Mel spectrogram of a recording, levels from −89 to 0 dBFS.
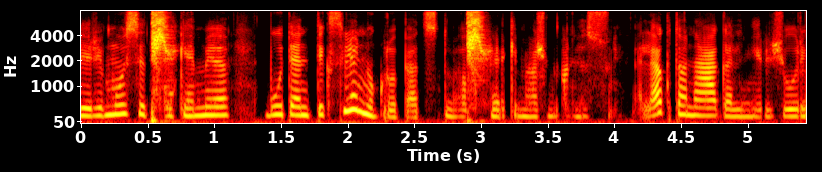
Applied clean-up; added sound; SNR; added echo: neural diffusion model UNIVERSE++.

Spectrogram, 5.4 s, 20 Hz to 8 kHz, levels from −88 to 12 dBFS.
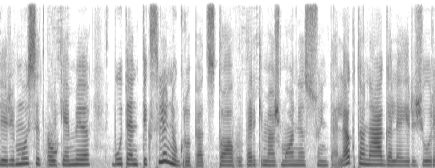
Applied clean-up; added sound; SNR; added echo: neural separator model SepFormer DNS4.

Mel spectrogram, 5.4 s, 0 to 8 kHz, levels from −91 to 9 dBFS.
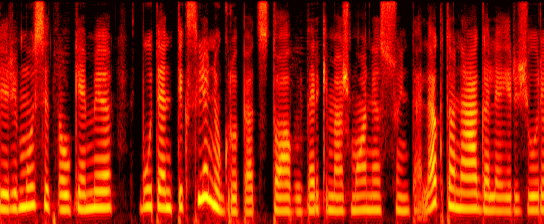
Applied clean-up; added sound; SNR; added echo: neural mask model DeepFilterNet 3.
